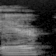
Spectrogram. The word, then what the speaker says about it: heir: a valorous hair air it's pronounced air but it's like the root of hierarchies kind of right heir heir of the throne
